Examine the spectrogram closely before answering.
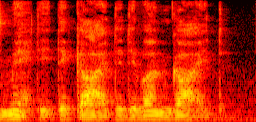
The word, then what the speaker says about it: Mahdi: called mehti in pronunciation you guys call it mahdi but it is meti the guide the divine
